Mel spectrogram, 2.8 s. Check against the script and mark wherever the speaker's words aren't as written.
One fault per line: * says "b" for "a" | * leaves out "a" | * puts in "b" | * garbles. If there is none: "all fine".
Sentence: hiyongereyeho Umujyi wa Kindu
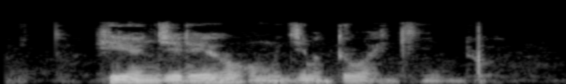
* puts in "muto"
